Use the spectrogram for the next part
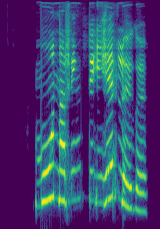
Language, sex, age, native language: Icelandic, female, 18-19, Icelandic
